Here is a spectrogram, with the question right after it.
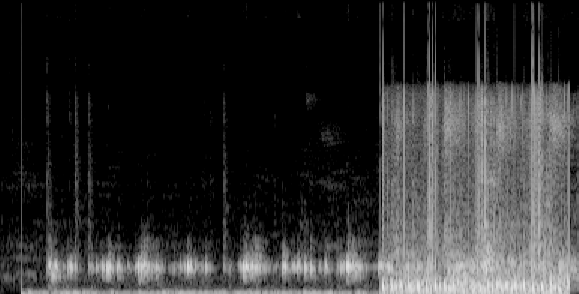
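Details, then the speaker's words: Pulmonary crackles: soft, rhythmic, lower-pitched breath sounds, then dense fine, soft crackling like Velcro pulling apart. "and you can compare the the sound of crackles with the sound of a Velcro um strap. When you when you open it, you get a sound. That's what crackles sound like."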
